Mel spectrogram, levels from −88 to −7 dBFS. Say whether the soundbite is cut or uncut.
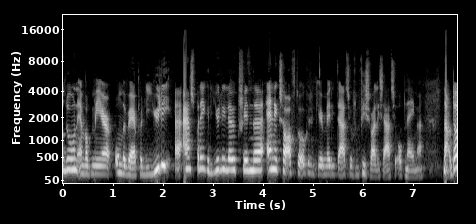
uncut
